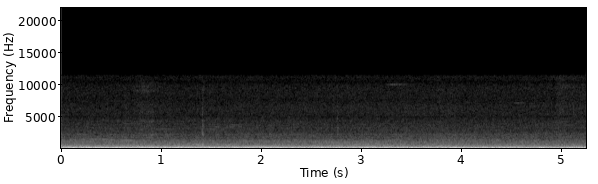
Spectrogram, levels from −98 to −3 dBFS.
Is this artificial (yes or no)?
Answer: no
